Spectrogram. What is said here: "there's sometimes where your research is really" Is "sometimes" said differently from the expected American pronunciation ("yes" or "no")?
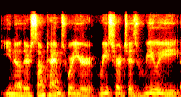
no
